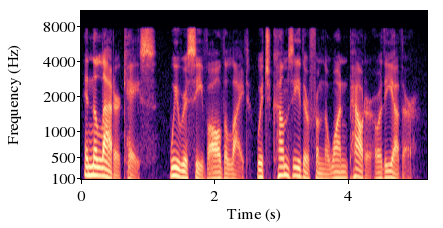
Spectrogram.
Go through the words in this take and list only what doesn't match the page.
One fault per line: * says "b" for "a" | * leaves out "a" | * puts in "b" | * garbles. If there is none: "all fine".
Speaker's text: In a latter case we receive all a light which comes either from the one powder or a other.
* says "the" for "a"
* says "the" for "a"
* says "the" for "a"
